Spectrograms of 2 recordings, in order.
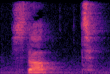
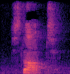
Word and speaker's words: stopped: Okay, so if it ends in an unvoiced letter, then we're going to add the T sound at the end. So let's talk about the word stop. Stop ends in P. It's unvoiced, so we do a T sound at the end. Stopped, stopped, stopped.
